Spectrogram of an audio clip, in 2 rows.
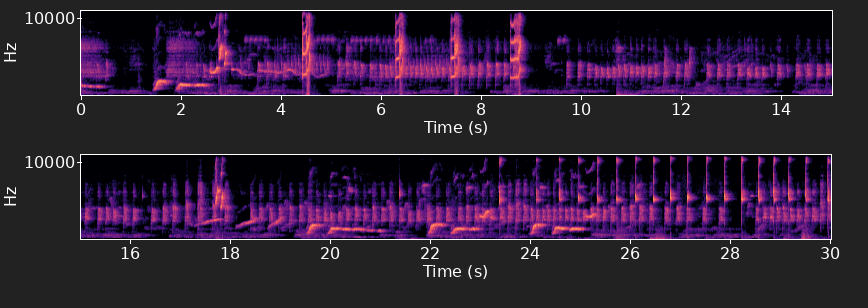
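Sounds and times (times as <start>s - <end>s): high bird chirps: 20.0s - 30.0s
high bird trill: 21.0s - 30.0s.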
